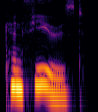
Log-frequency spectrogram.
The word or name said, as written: confused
